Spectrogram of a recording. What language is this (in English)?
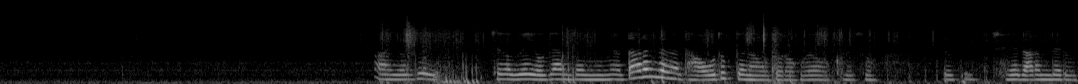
Korean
